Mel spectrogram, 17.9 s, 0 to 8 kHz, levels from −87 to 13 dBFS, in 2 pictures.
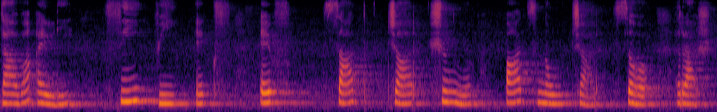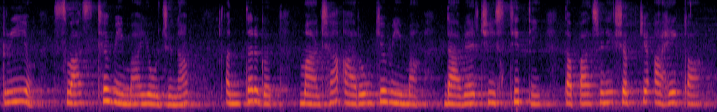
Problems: background sounds at intervals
